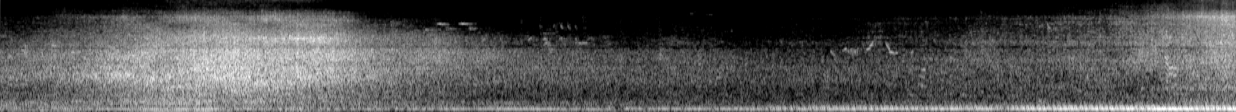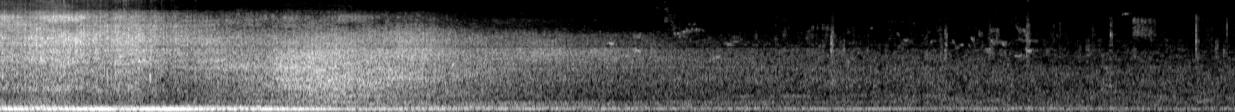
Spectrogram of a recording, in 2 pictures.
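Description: A heavy machine engine drones steadily, growing louder and then easing off.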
